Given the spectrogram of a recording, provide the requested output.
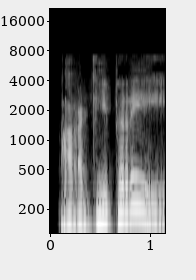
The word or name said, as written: parti pris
